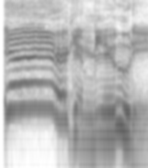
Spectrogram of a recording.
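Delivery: slow booming fighting game announcer. Acted. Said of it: "Is this what you think an announcer voice is?".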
